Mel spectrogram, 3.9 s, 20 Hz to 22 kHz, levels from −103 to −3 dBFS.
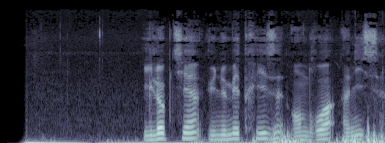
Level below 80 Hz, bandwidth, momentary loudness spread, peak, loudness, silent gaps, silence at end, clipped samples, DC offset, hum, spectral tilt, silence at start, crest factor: -36 dBFS; 15.5 kHz; 21 LU; -12 dBFS; -30 LUFS; none; 0 s; under 0.1%; under 0.1%; none; -5.5 dB/octave; 0.15 s; 16 dB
